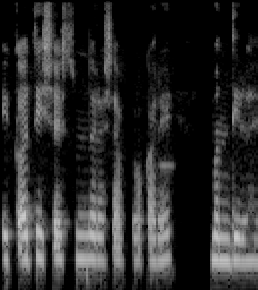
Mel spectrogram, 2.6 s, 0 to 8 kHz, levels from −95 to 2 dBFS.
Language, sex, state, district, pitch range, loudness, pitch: Marathi, female, Maharashtra, Dhule, 200-215 Hz, -29 LUFS, 210 Hz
